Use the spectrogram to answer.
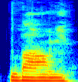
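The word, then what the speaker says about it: balm: For example B ए एल एम बाम सी ए एल F calf W ए एल के वाक यहां एम के पहले एल लिखा गया। इसीलिए यहां एल साइलेंट है और यहां के के पहले एल लिखा गया। यहां भी एल साइलेंट है। इसे वाक पढ़ा गया।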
